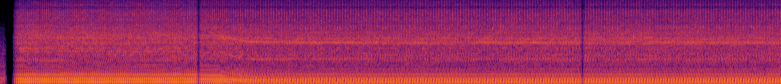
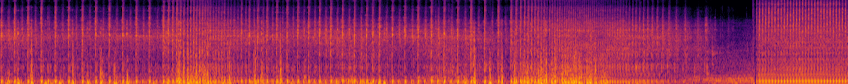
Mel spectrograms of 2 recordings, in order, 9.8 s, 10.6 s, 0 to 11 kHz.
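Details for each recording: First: Generac 01292-2 pressure washer after carburetor replacement, pump bearing replacement and new oil: engine catches at once, settles into a steady even drone, no knocks or misses; works well. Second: Generac 01292-2 pressure washer small engine: uneven chugging that surges, slows and fades out near nine seconds; it runs weak, not at full power, and stalls, cause unconfirmed.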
